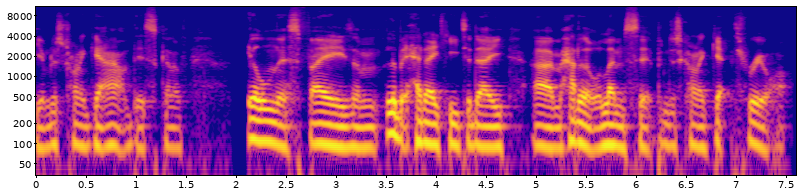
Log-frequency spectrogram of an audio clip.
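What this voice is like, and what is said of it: Slightly croaky voice. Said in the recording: “you can hear by my voice, it's a little bit croaky”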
